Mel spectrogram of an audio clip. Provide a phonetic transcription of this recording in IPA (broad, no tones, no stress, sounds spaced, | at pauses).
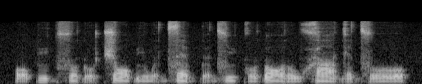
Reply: ɔ̰ p y ɡ s o ɗ o̰ t͡ʃ ɔ ɓ y w ə̰ d͡z ɛ b ɗ ə̰ d͡z y k o ɗ ɔ ɾ o w x a ɡ ɛ d͡z o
